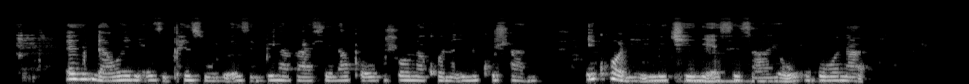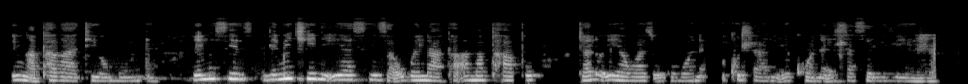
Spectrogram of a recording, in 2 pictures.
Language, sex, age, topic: North Ndebele, female, 36-49, health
